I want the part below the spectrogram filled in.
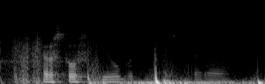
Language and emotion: Russian, neutral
